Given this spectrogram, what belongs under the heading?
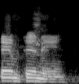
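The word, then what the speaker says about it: Champagnie: How do you pronounce that guy's name? Champagne.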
